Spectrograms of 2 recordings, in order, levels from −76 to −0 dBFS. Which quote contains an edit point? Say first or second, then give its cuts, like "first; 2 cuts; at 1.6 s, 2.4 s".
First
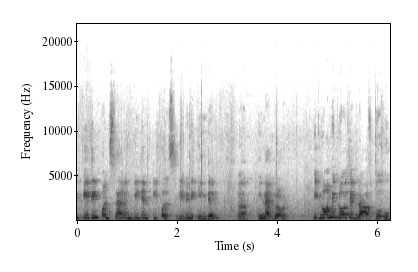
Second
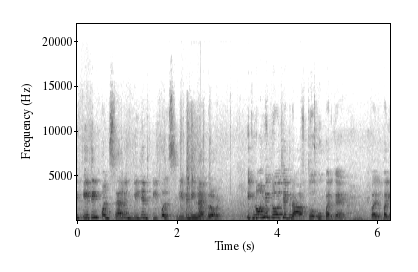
second; 1 cut; at 2.3 s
